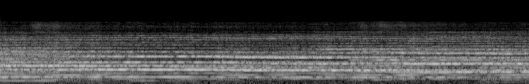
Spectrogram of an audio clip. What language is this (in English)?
Icelandic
